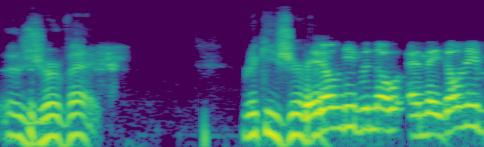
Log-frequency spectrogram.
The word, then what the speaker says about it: Gervais: way Ricky Gervais is I'm pretty sure it's Ricky Gervais he doesn't pronounce maybe he's on the lam I don't know but it's Gervais Ricky sure they don't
